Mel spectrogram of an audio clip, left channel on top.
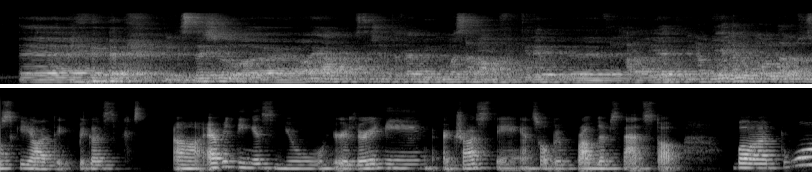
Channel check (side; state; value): both; different; correlation 0.00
